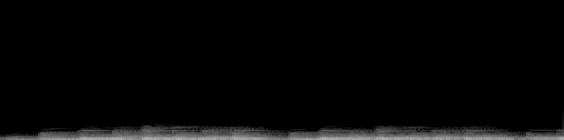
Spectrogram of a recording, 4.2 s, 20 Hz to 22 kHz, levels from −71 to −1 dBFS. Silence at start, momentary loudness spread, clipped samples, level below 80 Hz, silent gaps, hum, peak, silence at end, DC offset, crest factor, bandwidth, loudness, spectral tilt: 0 s; 6 LU; under 0.1%; -76 dBFS; none; none; -14 dBFS; 0 s; under 0.1%; 14 dB; 2.8 kHz; -29 LUFS; -10.5 dB/octave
